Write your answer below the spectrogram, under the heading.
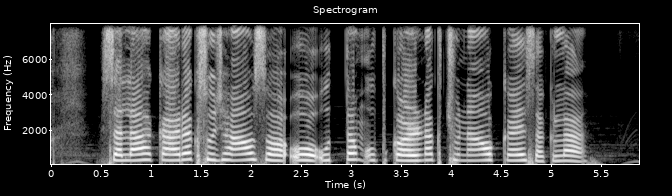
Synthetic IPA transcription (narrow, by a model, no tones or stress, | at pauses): səlaɦkaɾəksud͡ʒʱaʋsə̃ʔoʔut̪ːəmupkəɾnəkt͡ʃunawkəsəkla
